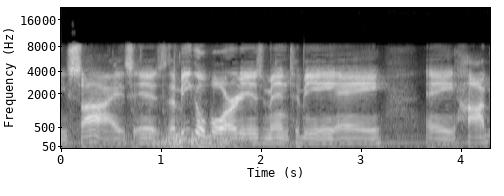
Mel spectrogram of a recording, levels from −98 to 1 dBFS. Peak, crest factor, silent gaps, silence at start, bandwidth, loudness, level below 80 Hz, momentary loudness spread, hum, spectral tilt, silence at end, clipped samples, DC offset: -2 dBFS; 16 dB; none; 0 s; 9 kHz; -17 LUFS; -46 dBFS; 5 LU; none; -1 dB/octave; 0 s; under 0.1%; under 0.1%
